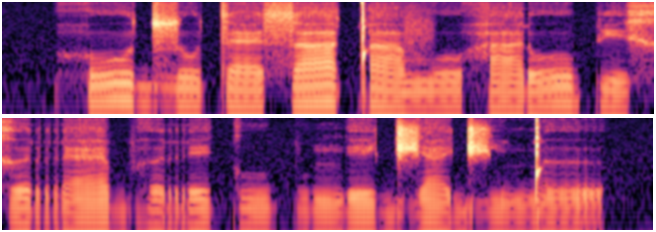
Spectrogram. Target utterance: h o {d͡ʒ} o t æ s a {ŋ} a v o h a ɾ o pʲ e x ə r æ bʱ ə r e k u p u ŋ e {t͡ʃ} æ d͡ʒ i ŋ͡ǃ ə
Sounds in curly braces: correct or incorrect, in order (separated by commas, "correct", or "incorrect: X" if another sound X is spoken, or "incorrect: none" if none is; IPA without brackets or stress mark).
incorrect: d͡z, incorrect: ǃ, incorrect: d͡ʒ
